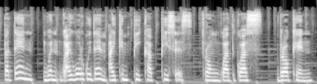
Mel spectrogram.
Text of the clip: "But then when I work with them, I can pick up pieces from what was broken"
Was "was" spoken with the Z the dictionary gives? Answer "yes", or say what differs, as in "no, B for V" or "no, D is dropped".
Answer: no, S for Z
